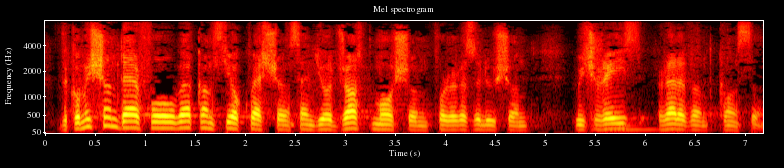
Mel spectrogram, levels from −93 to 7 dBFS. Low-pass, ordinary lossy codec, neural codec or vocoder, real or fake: none; none; none; real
